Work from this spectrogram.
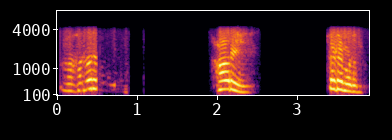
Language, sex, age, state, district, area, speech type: Kannada, male, 30-45, Karnataka, Bidar, rural, conversation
